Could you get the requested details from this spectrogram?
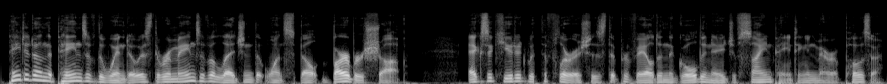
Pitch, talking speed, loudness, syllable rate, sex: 110 Hz, 225 wpm, -20 LUFS, 6.4 syllables/s, male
